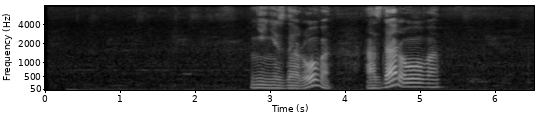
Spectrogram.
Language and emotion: Russian, positive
